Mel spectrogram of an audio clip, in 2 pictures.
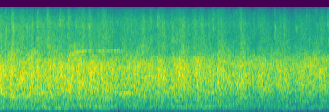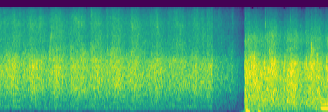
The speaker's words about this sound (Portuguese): aplauso forte aqui uh, na reação a estes primeiros resultados.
